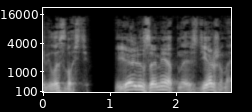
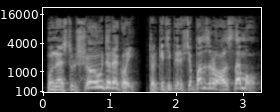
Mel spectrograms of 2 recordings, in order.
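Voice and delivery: high, gleeful showman; excited, pitched-up relish; joyful; 10 semitones higher than usual. A narrator's reading. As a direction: announce it like a show host. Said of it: "радостно кивнул Гиджин".

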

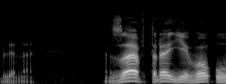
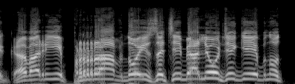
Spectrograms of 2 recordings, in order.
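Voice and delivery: high, loud furious shout; enraged demand; 13 semitones higher, 6 dB louder than usual. Acted. Nikitin choking Orlov for the truth, enraged demand. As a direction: shout for the truth, leaning on the words.

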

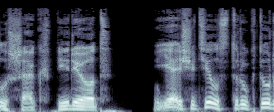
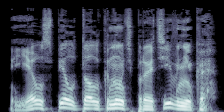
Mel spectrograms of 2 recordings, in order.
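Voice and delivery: plain reading voice

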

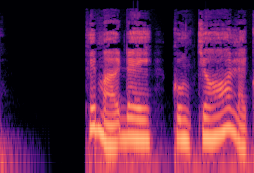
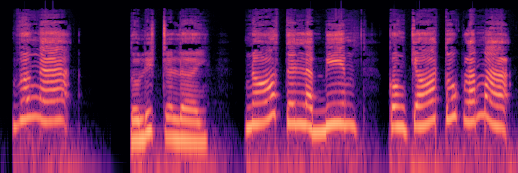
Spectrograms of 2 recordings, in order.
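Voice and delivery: put-on much higher, earnest child; boy's pleading voice; 10 semitones higher than usual. A narrator's reading. Boy tells mother the dog is good, much higher. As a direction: vouch for the dog politely.

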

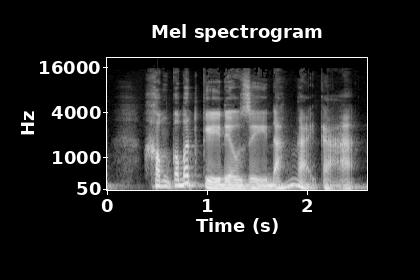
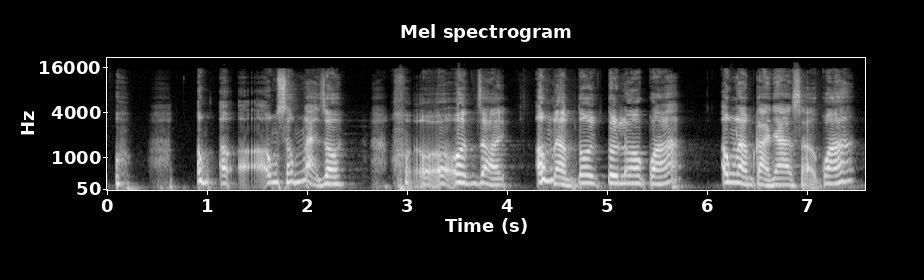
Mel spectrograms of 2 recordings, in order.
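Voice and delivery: high, whimpering half-sob; wife crying with relief; tearful; 13 semitones higher than usual. Acted. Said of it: "nói như mếu". (giọng mếu máo, nghẹn ngào mừng rỡ)

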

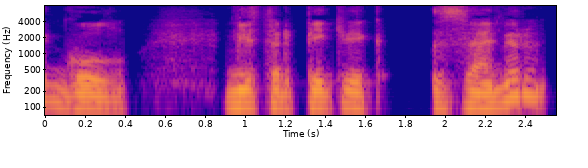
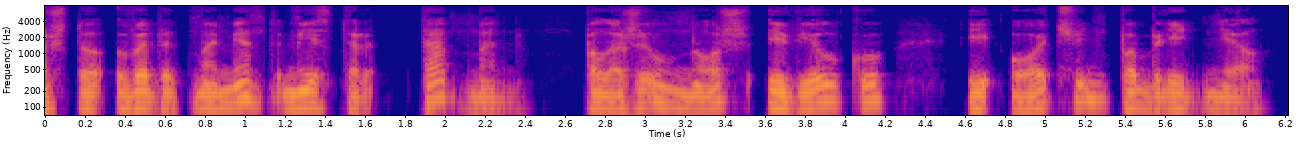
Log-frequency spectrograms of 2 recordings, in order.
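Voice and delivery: plain reading voice

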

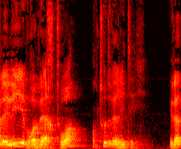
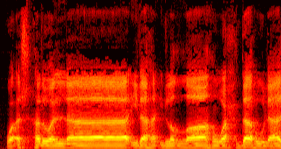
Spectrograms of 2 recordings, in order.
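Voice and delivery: Arabic sermon invocation; 2 semitones lower, faster than usual. Acted. Opening a lesson on a creed poem, formal recited invocation. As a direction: intone it evenly, lingering on the long vowels.

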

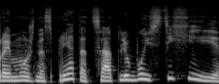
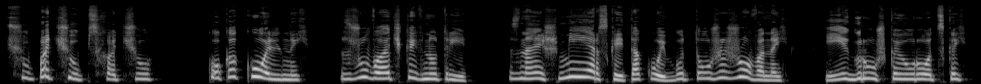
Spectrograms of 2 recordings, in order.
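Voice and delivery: whiny Zoya; 6 semitones higher than usual. Acted. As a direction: pester him childishly.

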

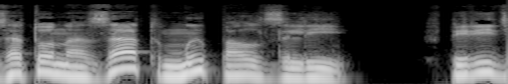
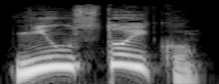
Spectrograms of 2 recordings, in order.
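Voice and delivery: startled echo; 8 semitones higher, slower than usual. A narrator's reading. Boss startled by demand for compensation.

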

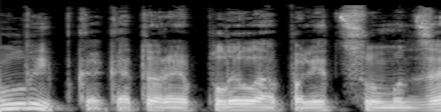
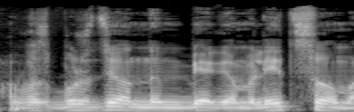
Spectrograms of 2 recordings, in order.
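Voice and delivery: plain reading voice

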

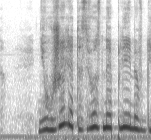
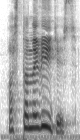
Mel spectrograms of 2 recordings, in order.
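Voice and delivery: commanding cry to stop; loud shout; 4 semitones higher, 11 dB louder than usual. A narrator's reading. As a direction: call out over the brawl. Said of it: "громко крикнула".

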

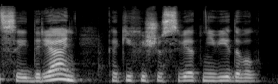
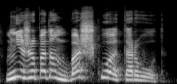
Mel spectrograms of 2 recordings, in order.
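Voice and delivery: high, loud, frantic protest; furious panic; 7 semitones higher, 5 dB louder than usual. A narrator's reading. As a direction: lash out, desperate to stop him. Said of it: "разъярённым псом кидаясь на меня". (яростно и отчаянно, на высоких тонах)

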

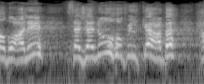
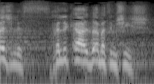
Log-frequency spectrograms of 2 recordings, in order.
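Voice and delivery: much softer, a quiet fatherly request to sit; gentle hushed command; 4 semitones lower, 7 dB quieter than usual. Retold or imitated. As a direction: settle him down softly, almost under the breath. Prophet gently seats Umar. (بصوت خافت وحنون)

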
